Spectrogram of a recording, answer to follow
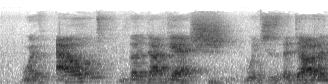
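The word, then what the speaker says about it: דגש: this letter, I'm going to erase the way it's spelled in Hebrew, this letter, without the dagesh, which is the dot in the center.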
